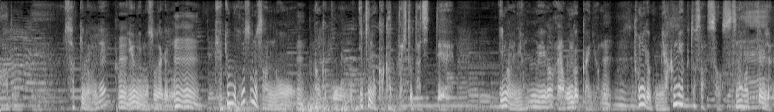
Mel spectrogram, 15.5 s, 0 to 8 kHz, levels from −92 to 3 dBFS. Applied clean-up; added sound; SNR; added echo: none; Thunder; 12 dB; none.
